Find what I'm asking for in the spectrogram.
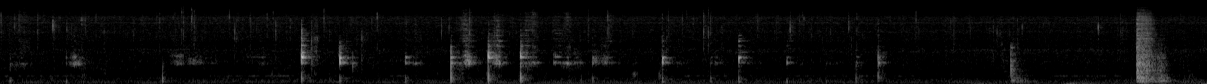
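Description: Minced meat browned with onion sizzles softly in a frying pan, with scattered clicks and scrapes of stirring and one louder scrape near the end, close and fairly quiet, no talk.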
